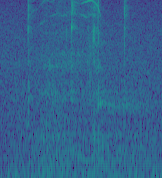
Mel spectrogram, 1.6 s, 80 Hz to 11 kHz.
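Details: Honda Express NC50 moped restoration, homemade 555-timer indicator flasher driving a relay via NPN transistor, on bench: crisp relay clicks a bit over two per second; working normally.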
